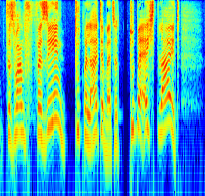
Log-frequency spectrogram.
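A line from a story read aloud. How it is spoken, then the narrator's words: Calling after someone. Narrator (German): rief Ron ihr nach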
